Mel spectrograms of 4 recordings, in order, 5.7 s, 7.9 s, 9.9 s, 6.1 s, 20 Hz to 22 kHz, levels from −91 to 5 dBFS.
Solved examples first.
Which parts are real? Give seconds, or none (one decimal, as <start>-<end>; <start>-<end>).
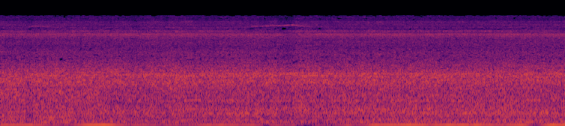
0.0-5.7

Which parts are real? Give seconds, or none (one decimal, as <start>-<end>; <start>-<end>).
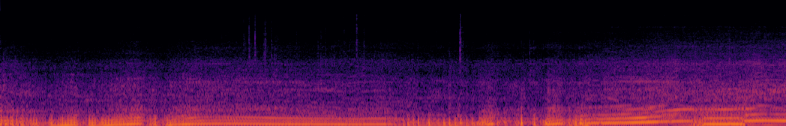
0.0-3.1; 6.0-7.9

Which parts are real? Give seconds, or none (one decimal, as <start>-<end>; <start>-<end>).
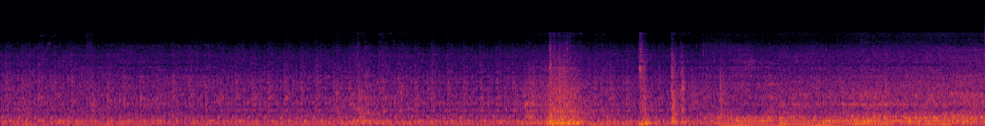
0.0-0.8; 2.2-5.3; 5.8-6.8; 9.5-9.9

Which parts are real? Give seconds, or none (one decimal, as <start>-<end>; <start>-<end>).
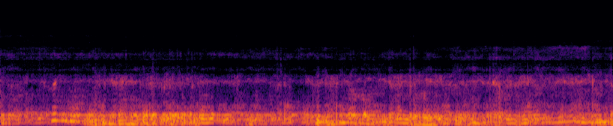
1.4-2.0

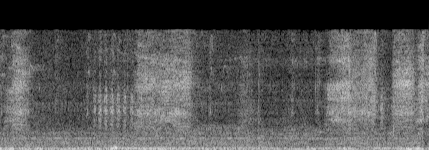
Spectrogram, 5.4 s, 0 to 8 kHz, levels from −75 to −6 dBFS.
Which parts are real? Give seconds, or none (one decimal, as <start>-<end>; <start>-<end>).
0.0-3.1; 4.6-5.4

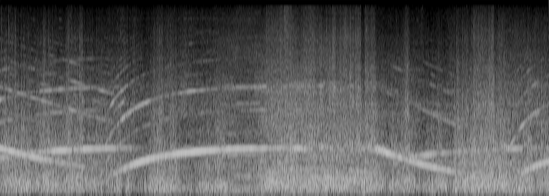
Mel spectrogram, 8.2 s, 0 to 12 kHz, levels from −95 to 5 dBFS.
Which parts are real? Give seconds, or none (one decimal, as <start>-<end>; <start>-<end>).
0.0-3.3; 5.8-8.2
